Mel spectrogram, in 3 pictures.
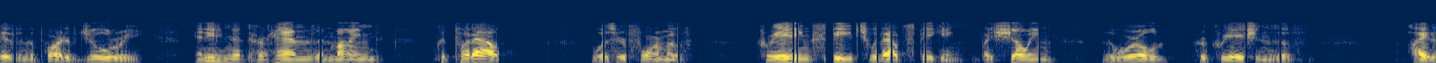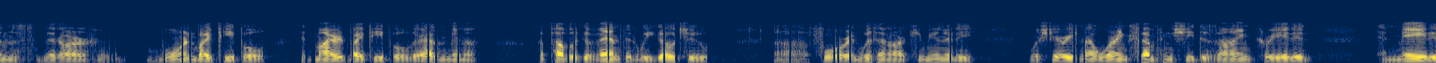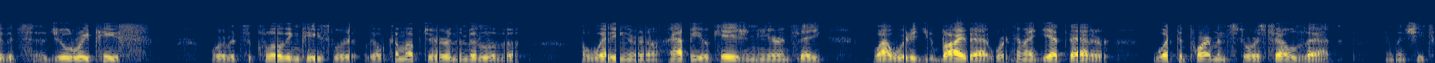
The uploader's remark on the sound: visit on the phone from Jerusalem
